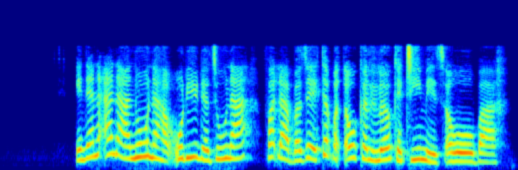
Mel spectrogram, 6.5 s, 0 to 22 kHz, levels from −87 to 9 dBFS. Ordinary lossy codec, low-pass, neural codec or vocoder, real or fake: none; 7.2 kHz; codec, 16 kHz, 0.5 kbps, X-Codec, WavLM features, trained on Multilingual LibriSpeech; fake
